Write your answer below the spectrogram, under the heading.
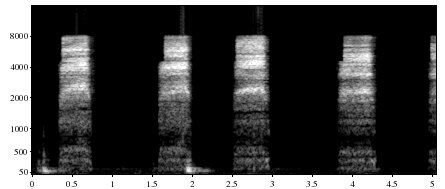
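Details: Barn owl nestlings passing a vole back and forth in an owl box around 2 am, 27 March 2024; four raspy hissed screeches with another beginning, and low thumping movement sounds.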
